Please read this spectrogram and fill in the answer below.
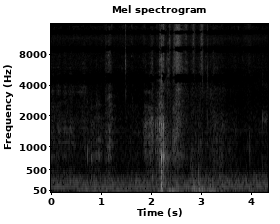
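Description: Dog moving about at close range: faint rustling over a steady low hum. A single sharp click about two seconds in, with a softer knock shortly after.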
